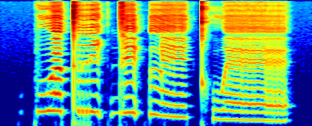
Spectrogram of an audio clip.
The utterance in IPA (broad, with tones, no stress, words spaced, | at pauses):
pu˥˩a̯tri˥˩ʔde˥˩ʔ leː˧kʰwɛː˨˩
